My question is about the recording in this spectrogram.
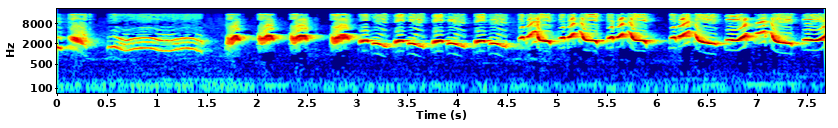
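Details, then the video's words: Whambie singing on a master recording meant to train cage birds to sing well and win contests: wavering whistles, then rapid varied chirped notes repeated in a lively stream. "Masteran Whambie nonstop 1 jam"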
